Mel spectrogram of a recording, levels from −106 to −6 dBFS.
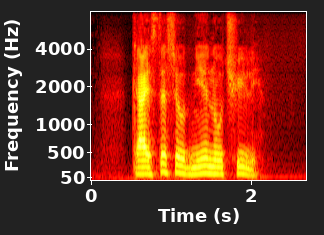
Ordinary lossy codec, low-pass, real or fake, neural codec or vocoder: none; none; fake; codec, 16 kHz, 0.4 kbps, LongCat-Audio-Codec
